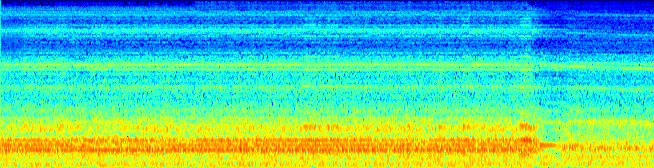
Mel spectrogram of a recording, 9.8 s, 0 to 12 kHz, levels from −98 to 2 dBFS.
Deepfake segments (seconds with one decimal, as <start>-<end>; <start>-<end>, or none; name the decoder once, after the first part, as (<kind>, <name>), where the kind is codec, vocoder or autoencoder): 0.9-1.8 (autoencoder, DAC-VAE); 8.0-8.5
